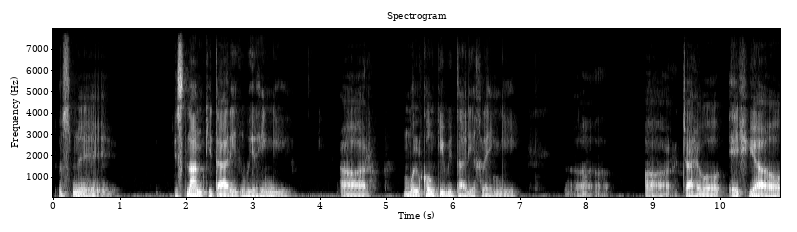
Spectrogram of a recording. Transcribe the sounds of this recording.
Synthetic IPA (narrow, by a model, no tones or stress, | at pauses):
ʊsmḛ̃ | ɪslaːmkit̪aːɾiːxbʱiɾɐɦẽːŋɡi | ɔːɾmʊlkõkibʱit̪aːɾiːxɾɐɦẽːŋɡḭ | ɔ̰ːɾt͡ʃaːɦeʋoeːʃijaɦo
